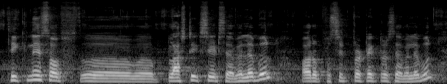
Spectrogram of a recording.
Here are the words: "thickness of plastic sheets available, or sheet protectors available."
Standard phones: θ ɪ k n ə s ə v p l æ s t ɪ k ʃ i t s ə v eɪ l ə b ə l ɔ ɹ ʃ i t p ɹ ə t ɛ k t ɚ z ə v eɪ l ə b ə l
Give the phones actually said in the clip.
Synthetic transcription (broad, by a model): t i k n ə s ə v p l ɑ s t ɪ k s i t s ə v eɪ l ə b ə l ɔ ɹ s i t p ɹ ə t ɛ k t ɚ s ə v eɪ l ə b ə l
